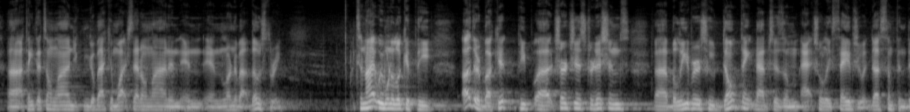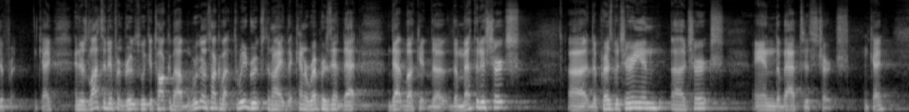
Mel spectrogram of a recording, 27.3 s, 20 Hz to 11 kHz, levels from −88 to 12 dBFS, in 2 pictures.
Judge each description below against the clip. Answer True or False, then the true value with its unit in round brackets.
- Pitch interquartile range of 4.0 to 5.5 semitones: True (5.1 semitones)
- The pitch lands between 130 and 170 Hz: False (120 Hz)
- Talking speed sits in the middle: True (190 wpm)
